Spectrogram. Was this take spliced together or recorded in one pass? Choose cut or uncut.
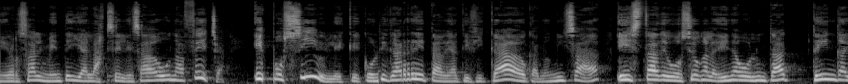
cut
